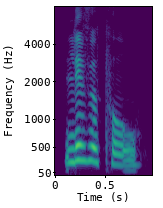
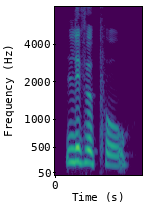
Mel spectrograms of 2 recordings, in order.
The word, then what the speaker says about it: Liverpool: English the most famous pool place is Liverpool Liverpool if you're from there you'll say Liverpool and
